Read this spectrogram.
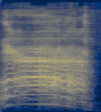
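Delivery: high, loud pained "ah!"; loud flinching shout; loud annoyed yell. Retold or imitated. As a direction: yell as if jabbed hard. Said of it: "you gotta go".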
